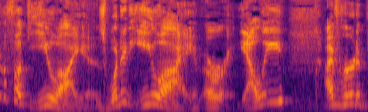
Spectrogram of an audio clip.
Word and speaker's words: Ely: I've heard it both ways at E L Y. I always pronounced it Eli, Minnesota and some people are, you know, they're a little more they say intense with it. They go Eely, Minnesota. I just that doesn't sound right to me.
